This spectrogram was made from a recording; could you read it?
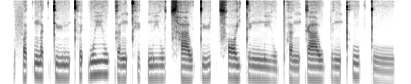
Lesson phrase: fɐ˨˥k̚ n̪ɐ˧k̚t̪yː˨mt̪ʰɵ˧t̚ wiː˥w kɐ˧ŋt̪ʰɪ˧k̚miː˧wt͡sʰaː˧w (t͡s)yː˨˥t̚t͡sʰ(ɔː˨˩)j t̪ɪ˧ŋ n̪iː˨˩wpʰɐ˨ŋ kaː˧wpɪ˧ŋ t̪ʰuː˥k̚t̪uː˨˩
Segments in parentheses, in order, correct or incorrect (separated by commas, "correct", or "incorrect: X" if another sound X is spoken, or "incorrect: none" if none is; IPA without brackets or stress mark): incorrect: t̪, incorrect: ɔː˧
